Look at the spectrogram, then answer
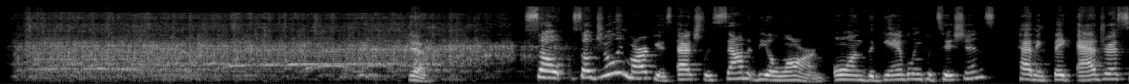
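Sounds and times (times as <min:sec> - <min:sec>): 
applause: 0:00.0 - 0:05.8
speech: 0:04.1 - 0:04.4, 0:05.4 - 0:11.2.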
